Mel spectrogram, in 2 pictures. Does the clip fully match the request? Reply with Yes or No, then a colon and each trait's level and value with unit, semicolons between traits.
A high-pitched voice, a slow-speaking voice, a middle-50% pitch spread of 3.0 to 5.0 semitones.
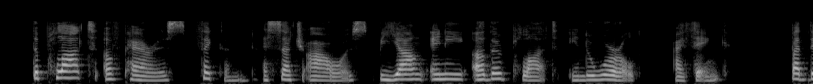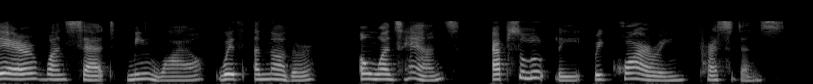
Yes: high, 225 Hz; slow, 110 wpm; average, 3.5 semitones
